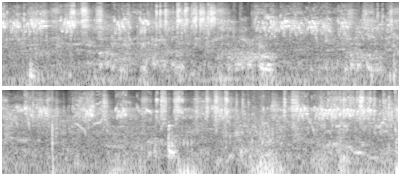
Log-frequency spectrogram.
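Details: Budgerigars chirping, offered for a lonely bird: a dense, continuous wash of high scratchy chirps and squawks from many birds at once, rising and falling in waves of loudness, with a few lower warbled notes underneath.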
